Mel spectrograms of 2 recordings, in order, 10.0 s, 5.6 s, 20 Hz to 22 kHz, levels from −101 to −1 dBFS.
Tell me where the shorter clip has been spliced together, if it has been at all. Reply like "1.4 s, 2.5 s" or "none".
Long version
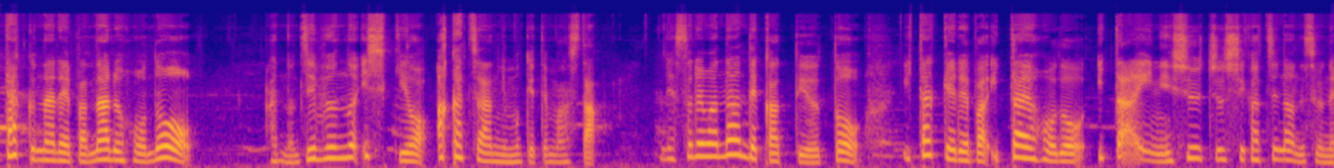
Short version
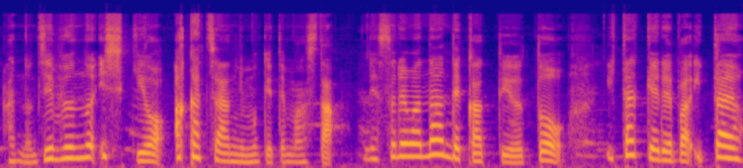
2.6 s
